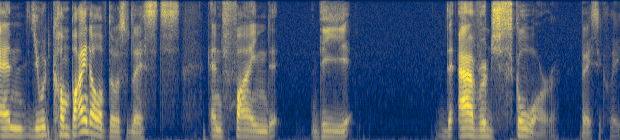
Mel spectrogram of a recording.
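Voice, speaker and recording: A man with a non-native accent at a fairly high pitch, lively intonation, a very slow pace and long, frequent pauses. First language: not English. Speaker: YouTuber. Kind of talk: casual vlog commentary. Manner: casual, with filler words.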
